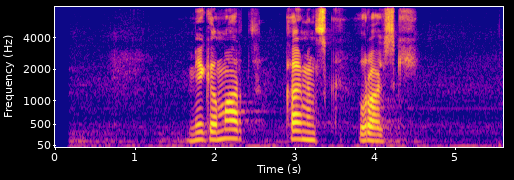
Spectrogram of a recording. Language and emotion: Russian, neutral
